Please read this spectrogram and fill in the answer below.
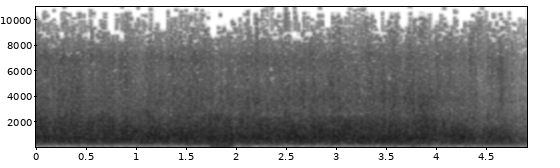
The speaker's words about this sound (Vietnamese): Thôi thì xin đại chúng tặng cho sư cô một tràng pháo tay để mừng thọ.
